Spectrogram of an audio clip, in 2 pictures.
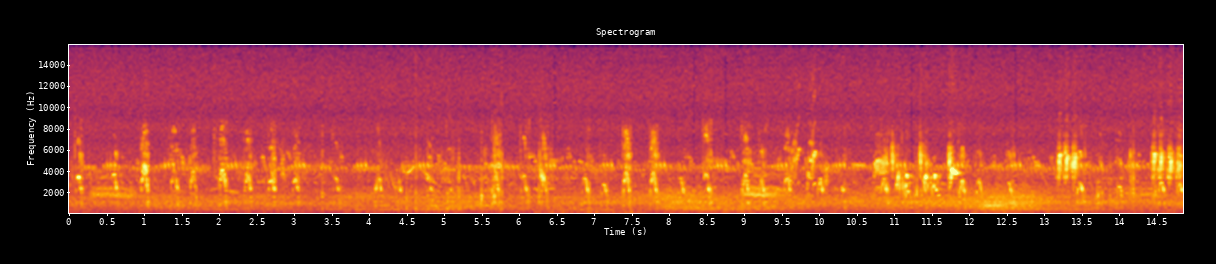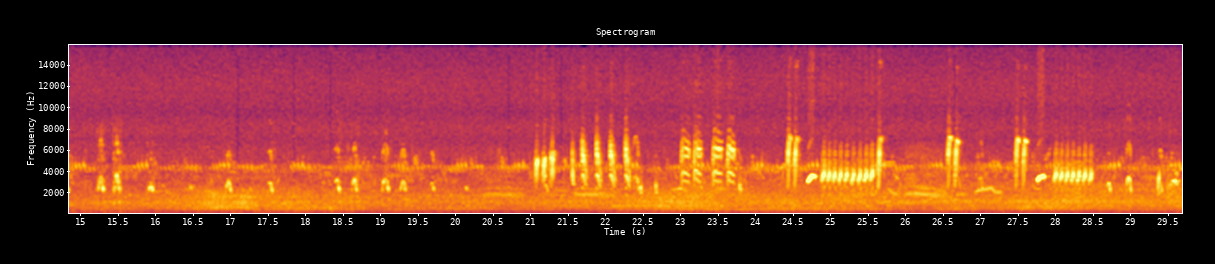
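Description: Dawn chorus of small songbirds: many short chirps and whistled phrases, with louder rapid trills in the last third. A faint steady high-pitched tone runs underneath.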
